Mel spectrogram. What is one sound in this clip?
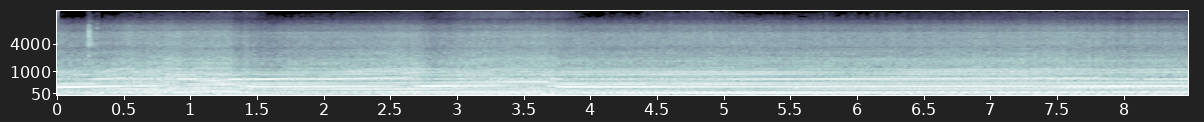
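A loud engine roars at full throttle, its pitch climbing and dropping as gears shift.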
